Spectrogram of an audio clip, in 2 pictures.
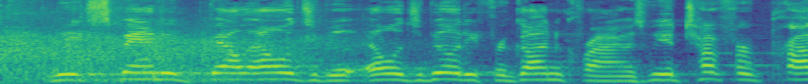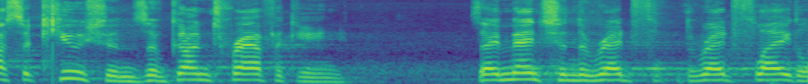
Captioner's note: applause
